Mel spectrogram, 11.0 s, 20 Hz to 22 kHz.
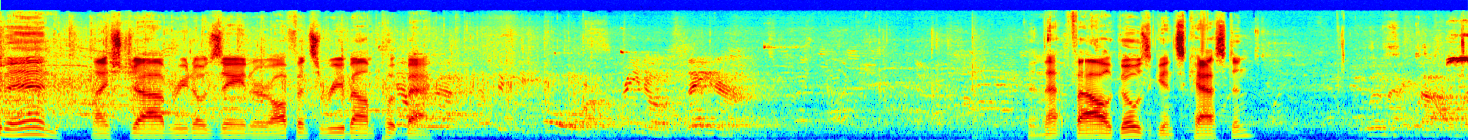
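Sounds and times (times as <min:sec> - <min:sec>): crowd voices in gymnasium: 0:00.0 - 0:11.0.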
